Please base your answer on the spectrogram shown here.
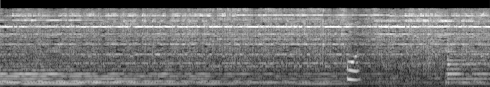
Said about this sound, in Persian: از صدای زنگم بیدار نشدن.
